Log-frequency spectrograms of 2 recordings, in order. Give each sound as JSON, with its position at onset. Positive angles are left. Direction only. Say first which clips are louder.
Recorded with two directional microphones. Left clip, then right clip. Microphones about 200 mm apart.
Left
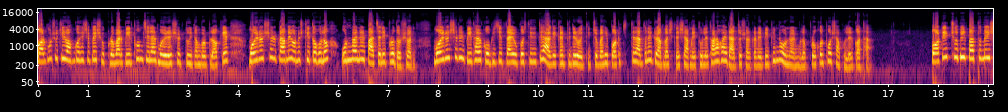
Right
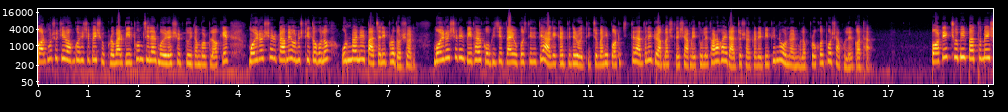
{"t": 0.0, "sound": "speech", "louder": "left 3 dB", "side_deg": 20}
{"t": 17.8, "sound": "speech", "louder": "left 2 dB", "side_deg": 20}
